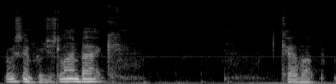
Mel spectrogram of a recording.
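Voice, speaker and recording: A man's voice: medium pitch, steady tone, takes it slowly, dark tone, slightly rough. A man, chatty and self-deprecating, talking through each step of a drawing tutorial. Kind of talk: casual real-time drawing tutorial. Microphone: voice over the drawing, not seen speaking.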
